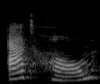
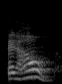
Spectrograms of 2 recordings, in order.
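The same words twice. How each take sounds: First: The word 'at' has a full vowel. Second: The word 'at' has a reduced vowel. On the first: The speaker calls it wrong. "We don't say at home" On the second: The speaker calls it right. "we say at"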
